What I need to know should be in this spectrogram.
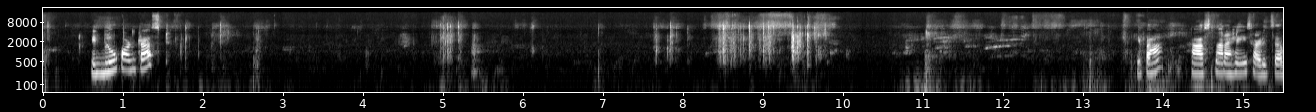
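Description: Silk fabric rustles as it is unfolded and handled.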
